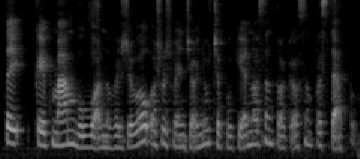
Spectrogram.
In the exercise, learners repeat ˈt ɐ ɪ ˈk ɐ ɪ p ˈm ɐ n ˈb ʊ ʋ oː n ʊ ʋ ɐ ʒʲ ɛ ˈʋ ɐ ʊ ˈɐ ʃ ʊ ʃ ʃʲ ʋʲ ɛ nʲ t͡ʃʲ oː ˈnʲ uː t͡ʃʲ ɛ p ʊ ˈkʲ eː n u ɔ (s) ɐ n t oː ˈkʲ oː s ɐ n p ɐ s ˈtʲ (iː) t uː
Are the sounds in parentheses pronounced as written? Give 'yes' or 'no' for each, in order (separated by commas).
yes, no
